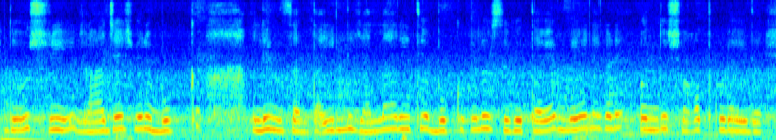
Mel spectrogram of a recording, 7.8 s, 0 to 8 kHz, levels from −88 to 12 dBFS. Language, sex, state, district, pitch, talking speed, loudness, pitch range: Kannada, female, Karnataka, Dakshina Kannada, 235 Hz, 125 wpm, -22 LUFS, 220-255 Hz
